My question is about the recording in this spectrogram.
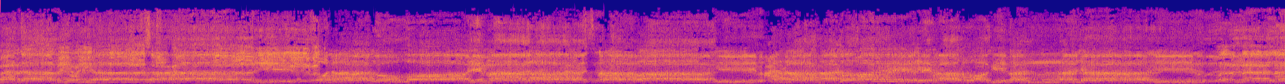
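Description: Men's voices chanting a melodic Arabic devotional text from a Maulid recitation in long, flowing phrases, with short breath pauses between them.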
